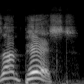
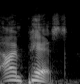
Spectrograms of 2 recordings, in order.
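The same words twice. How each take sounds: First: Real anger pushed high and louder; really pissed, voice jumping up. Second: Said in the usual way. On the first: Real, not acted. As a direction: let the anger spill out, pitched up.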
